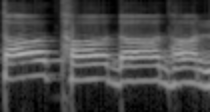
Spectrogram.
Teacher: तो आपकी जीभ जा करके आपके दांतों का स्पर्श करेगी, चाहे दांत जैसे भी हो। तो इसमें हम क्या देख रहे हैं कि त, थ, द, ध, न ये दंत से बोले जाएंगे, दांत से बोले जाएंगे।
